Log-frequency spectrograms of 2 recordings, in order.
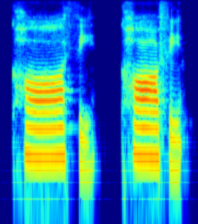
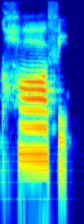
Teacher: the syllable stress is on the first sound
